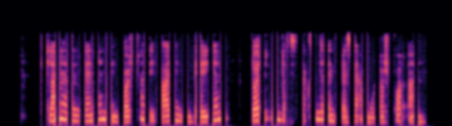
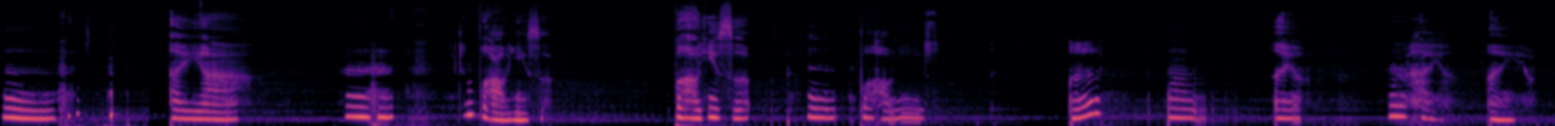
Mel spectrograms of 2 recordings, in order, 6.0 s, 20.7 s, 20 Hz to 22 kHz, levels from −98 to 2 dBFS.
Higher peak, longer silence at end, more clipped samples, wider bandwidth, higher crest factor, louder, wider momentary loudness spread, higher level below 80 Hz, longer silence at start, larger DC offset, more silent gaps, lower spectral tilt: first, -4 dBFS vs -22 dBFS; second, 0.35 s vs 0.5 s; neither; second, 7.8 kHz vs 17.5 kHz; about the same, 22 dB vs 20 dB; first, -25 LUFS vs -40 LUFS; second, 7 LU vs 19 LU; first, -56 dBFS vs -72 dBFS; first, 0.65 s vs 0.05 s; neither; first, 2.11-2.16 s, 3.25-3.36 s, 3.99-4.04 s, 4.51-4.56 s vs none; second, -4 dB/octave vs -5.5 dB/octave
